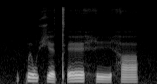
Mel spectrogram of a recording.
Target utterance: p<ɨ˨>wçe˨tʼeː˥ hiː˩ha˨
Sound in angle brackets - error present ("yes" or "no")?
yes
